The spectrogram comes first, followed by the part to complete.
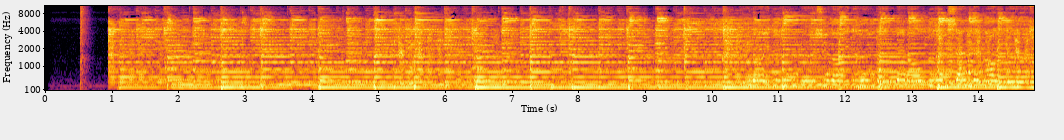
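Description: Electric guitar played along with a rock song's backing track, beginning about a second in after a short click. The music holds a sustained low tone under a steady beat.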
